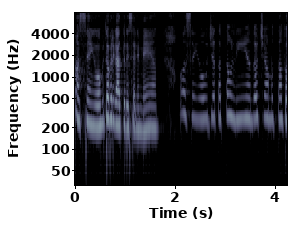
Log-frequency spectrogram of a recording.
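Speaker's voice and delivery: soft, calm murmured prayer; gentle prayer. Shown as a demonstration. Demonstrating simple thanks to God, soft prayer. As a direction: pray it quietly and tenderly. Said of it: "Oração".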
